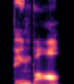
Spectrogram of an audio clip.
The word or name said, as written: 冰雹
